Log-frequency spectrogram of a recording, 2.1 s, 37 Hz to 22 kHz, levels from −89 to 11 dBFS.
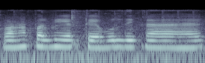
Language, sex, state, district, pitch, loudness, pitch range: Hindi, female, Jharkhand, Garhwa, 185 Hz, -15 LUFS, 180-190 Hz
